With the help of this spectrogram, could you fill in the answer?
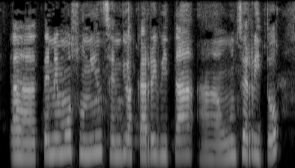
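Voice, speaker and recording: Over a quiet background, a woman talks at a fairly slow pace with a Mexican accent. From Mexico. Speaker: beauty youtuber. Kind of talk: casual vlog chat. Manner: animated. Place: home room. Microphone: webcam.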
